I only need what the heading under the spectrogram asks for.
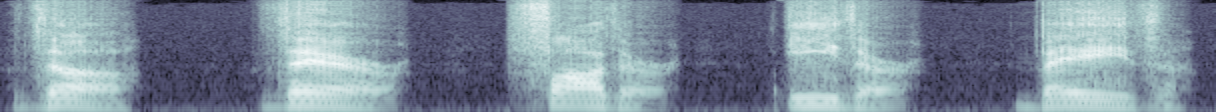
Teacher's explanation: This is a interdental fricative voiced consonant.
